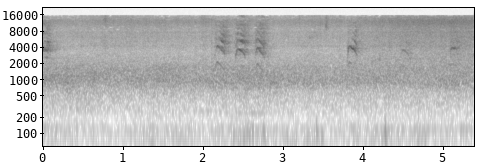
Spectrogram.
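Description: Birds calling: a few short calls at the start, a quick run of three about two seconds in, and a couple more near four seconds, over a steady background hiss and low rumble.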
